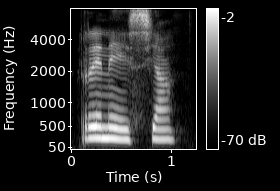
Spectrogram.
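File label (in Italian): "renèssia", lingua sarda, fem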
